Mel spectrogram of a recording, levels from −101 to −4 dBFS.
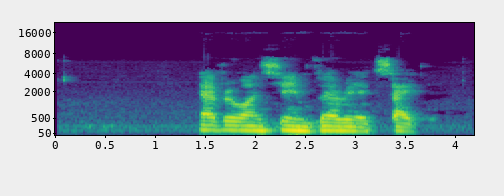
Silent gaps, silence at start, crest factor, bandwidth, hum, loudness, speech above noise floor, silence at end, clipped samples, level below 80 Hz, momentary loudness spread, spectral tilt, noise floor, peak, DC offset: none; 1.45 s; 16 dB; 7.2 kHz; none; -14 LUFS; 41 dB; 0.6 s; under 0.1%; -50 dBFS; 6 LU; -6 dB/octave; -54 dBFS; 0 dBFS; under 0.1%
